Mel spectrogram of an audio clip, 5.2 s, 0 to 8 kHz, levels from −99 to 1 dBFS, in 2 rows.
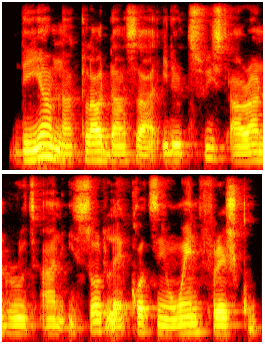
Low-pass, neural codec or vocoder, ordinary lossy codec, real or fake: none; none; none; real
